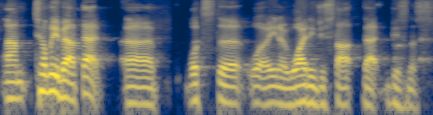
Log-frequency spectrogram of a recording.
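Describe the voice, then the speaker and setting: A man's voice: fairly low pitch, fairly quick. A middle-aged man hosting an interview in a casual, upbeat and enthusiastic way. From Sydney, Australia. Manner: upbeat, enthusiastic, friendly questioning. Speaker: interview host.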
